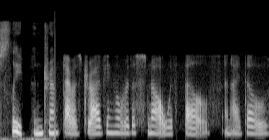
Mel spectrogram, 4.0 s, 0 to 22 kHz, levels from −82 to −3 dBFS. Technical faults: input switched to a poorer device

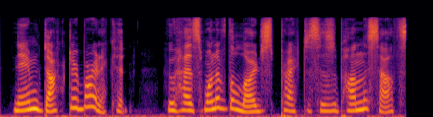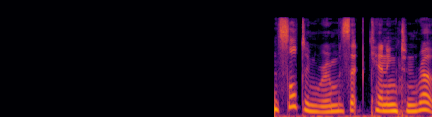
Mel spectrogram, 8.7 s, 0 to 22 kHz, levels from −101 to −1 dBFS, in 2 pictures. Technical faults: audio dropout to silence

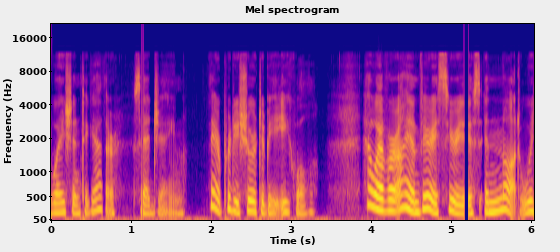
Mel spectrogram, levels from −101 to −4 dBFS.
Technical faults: gap between stream segments

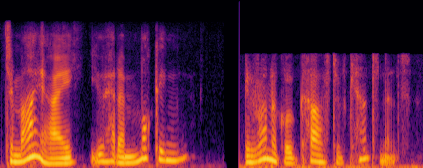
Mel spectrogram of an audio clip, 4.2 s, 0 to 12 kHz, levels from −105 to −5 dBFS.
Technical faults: handover gap; fallback to narrowband

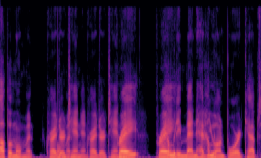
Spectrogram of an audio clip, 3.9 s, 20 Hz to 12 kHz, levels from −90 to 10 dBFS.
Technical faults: doubled audio track

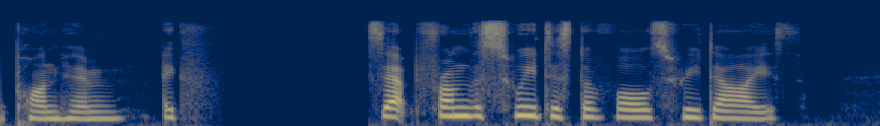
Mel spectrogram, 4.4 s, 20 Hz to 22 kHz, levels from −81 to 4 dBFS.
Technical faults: call audio freeze

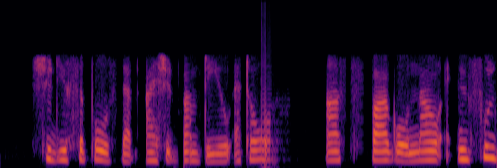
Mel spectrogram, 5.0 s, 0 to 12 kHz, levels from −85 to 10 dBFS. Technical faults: packet loss with pitch repetition; robotic sound from repeated short buffers

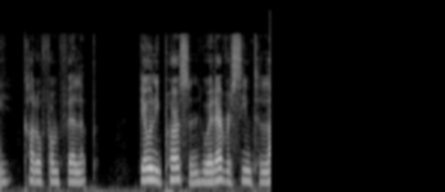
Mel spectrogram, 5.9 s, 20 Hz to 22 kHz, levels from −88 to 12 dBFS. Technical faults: audio dropout to silence

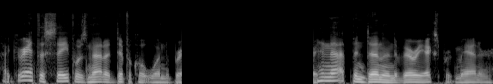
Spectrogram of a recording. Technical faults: digital broadcast dropout

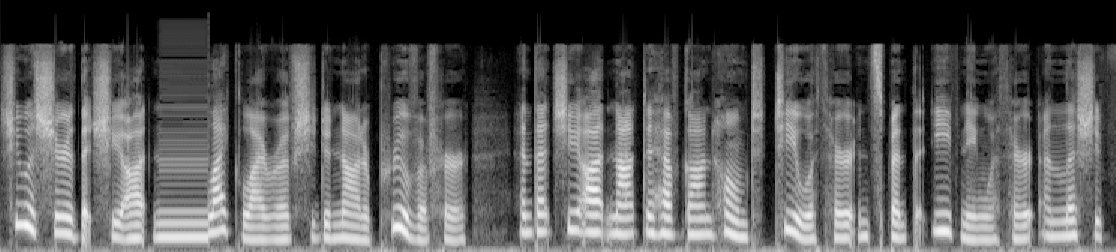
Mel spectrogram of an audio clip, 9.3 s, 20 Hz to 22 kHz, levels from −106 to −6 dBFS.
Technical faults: system hang loop

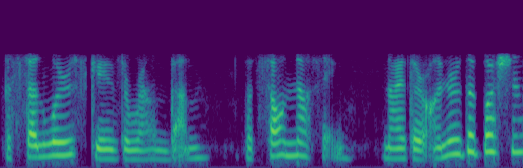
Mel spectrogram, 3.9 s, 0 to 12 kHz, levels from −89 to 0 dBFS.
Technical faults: none

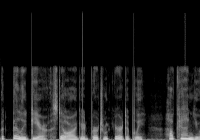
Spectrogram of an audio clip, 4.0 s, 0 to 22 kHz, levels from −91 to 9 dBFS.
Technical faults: overlapping chunks

